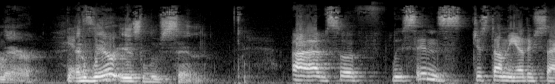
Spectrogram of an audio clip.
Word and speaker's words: Lucin: Lucin, is that how you say it? Yeah, well, that's where his farm is.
